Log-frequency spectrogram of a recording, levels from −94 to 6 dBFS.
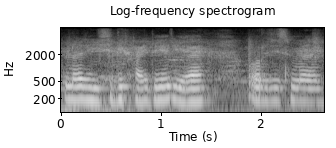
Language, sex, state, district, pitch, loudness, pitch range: Hindi, female, Haryana, Jhajjar, 180 Hz, -17 LUFS, 175-190 Hz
